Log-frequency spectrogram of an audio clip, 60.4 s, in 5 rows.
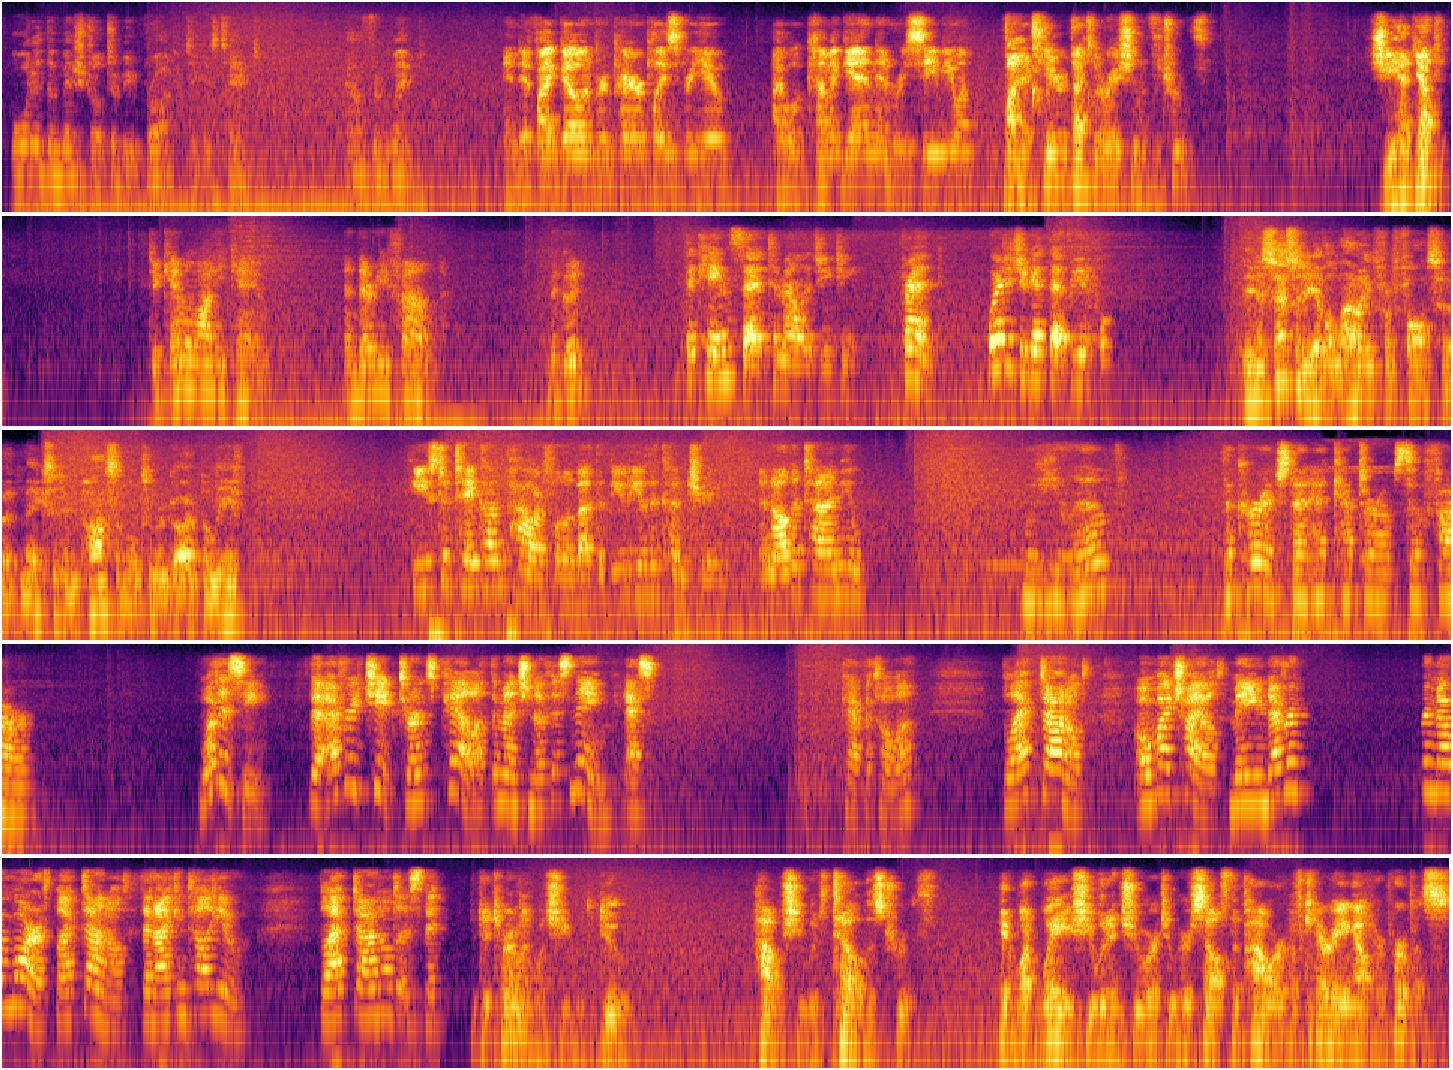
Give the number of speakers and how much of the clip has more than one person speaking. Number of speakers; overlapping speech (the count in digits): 9, no overlap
